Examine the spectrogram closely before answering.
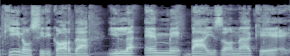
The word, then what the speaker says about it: M. Bison: ai giorni nostri, perché alla fine per noi M. Bison, che molti pronunciavano, almeno molti amici che conoscevo pronunciavano Mr. Bison, ai tempi è il boss praticamente finale, quindi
